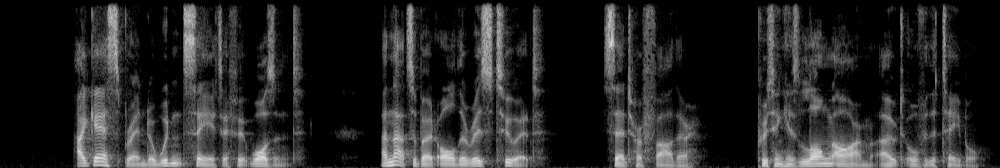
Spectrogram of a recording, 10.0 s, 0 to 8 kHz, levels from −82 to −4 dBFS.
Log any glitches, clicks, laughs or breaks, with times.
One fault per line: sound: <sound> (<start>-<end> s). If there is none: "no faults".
no faults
